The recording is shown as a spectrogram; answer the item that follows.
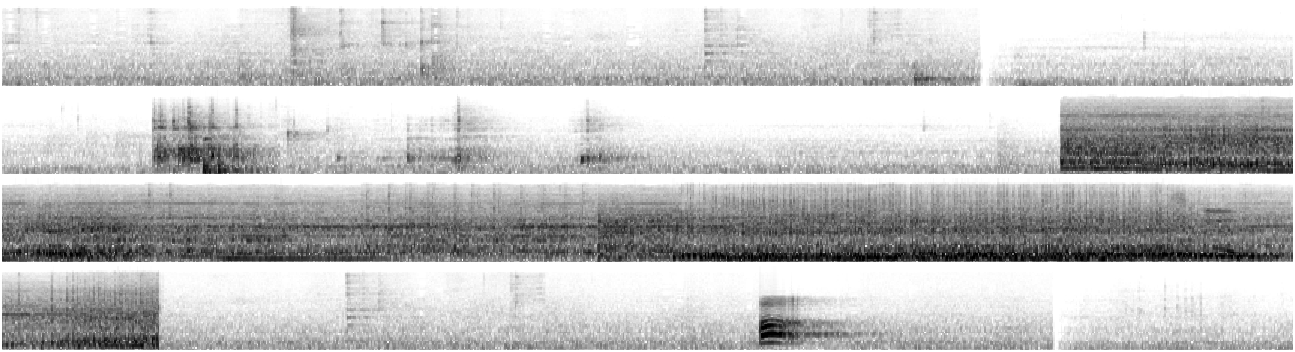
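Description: Electric hand mixer beating egg whites in a plastic jug: the motor and beaters run loudly for about five seconds in the second half, switching on and off abruptly, with the sound shifting partway through. A few light knocks come before it.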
